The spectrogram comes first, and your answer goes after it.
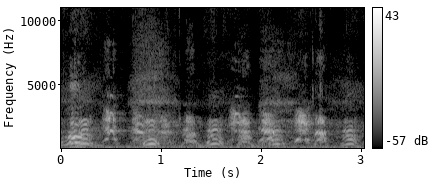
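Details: Stray dogs in a shelter habitat barking at newcomers: a steady series of short, sharp barks, about two or three per second, each clipped and bright, with no other clear sounds.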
